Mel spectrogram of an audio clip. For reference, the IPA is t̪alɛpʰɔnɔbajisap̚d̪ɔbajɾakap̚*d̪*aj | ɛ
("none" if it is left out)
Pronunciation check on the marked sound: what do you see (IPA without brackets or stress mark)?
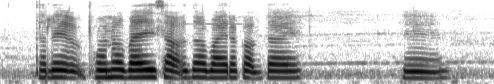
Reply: d̪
